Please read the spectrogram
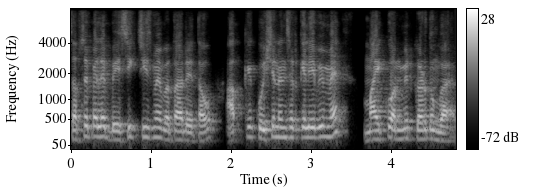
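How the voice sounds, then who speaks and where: Here is a man with an unremarkable speaking voice and a fairly high pitch. He keeps a moderate pace and fairly even intonation. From Assam, northeast India (Guwahati). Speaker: astrologer. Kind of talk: online teaching session.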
